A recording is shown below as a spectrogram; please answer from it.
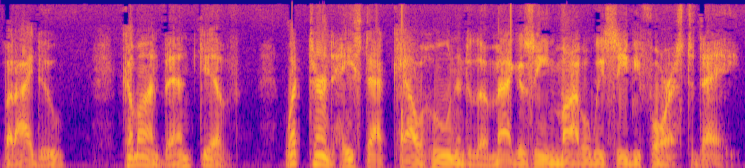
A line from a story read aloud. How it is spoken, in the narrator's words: Richie snorted a little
